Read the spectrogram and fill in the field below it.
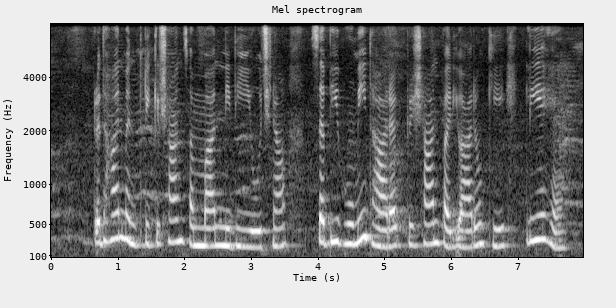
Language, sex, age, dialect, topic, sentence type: Hindi, female, 60-100, Awadhi Bundeli, agriculture, statement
